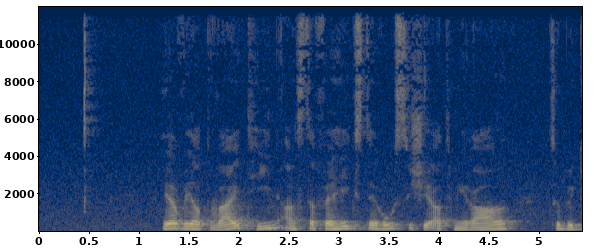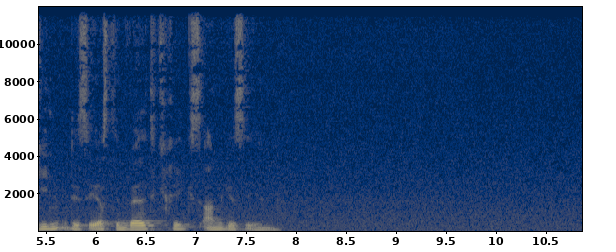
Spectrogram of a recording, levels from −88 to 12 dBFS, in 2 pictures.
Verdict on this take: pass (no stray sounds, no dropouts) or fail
pass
